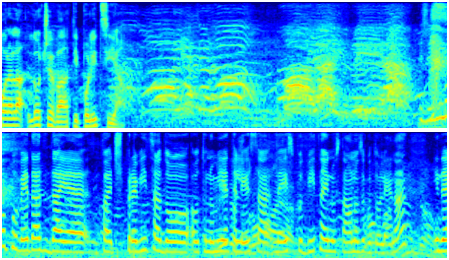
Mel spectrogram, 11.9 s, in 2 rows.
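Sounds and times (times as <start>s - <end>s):
speech: 0.0s - 1.8s, 5.6s - 11.8s
protest crowd shouting: 0.0s - 5.7s
laughter: 5.5s - 6.3s.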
